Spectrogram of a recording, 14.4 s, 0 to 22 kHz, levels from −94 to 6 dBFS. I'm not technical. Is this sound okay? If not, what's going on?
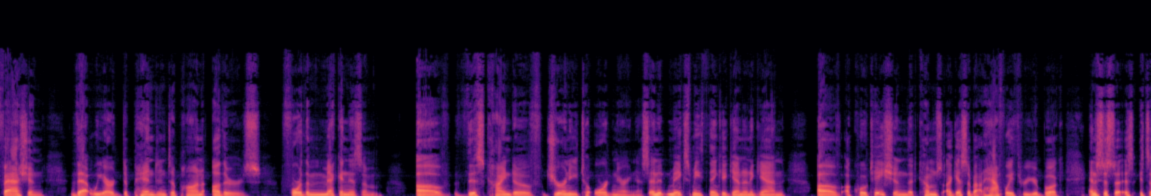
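Yes, nothing in the recording points to a technical problem with how it was captured or played back.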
